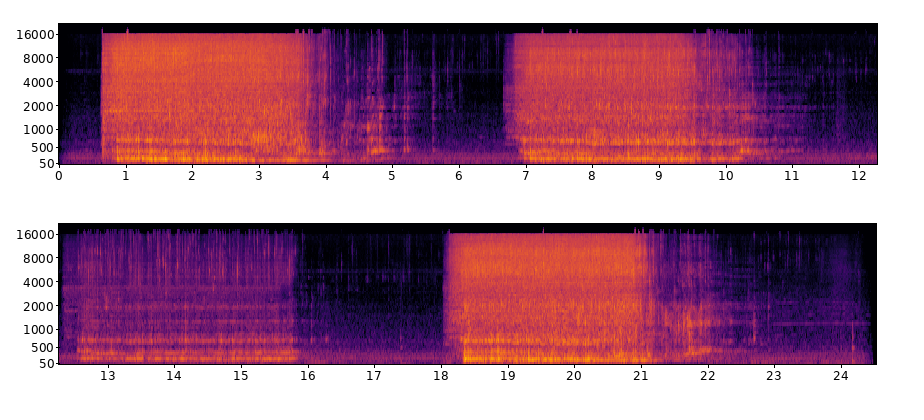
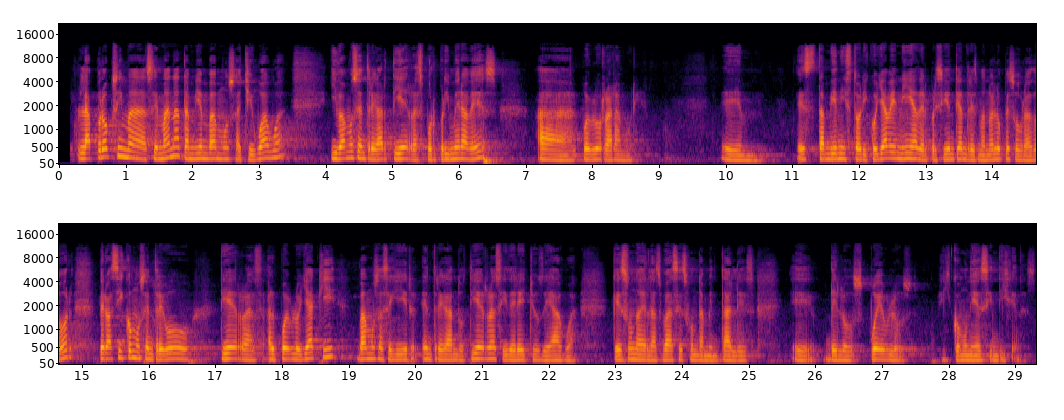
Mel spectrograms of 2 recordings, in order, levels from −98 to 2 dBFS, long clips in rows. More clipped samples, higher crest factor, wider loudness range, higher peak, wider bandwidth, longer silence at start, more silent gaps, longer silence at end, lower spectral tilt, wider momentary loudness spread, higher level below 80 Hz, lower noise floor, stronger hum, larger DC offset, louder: neither; about the same, 22 dB vs 22 dB; first, 23 LU vs 4 LU; about the same, -4 dBFS vs -4 dBFS; first, 18 kHz vs 12 kHz; first, 0.65 s vs 0.25 s; neither; first, 2.45 s vs 0.05 s; second, -2 dB/octave vs -5.5 dB/octave; first, 23 LU vs 11 LU; about the same, -56 dBFS vs -60 dBFS; about the same, -60 dBFS vs -61 dBFS; neither; neither; first, -18 LUFS vs -25 LUFS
